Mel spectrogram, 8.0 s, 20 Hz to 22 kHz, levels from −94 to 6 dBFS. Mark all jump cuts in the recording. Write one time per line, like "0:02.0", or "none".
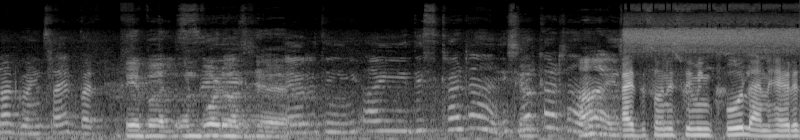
0:06.2

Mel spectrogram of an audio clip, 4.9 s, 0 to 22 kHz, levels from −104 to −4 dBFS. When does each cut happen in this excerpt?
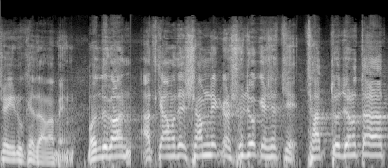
0:00.9
0:01.7
0:03.7

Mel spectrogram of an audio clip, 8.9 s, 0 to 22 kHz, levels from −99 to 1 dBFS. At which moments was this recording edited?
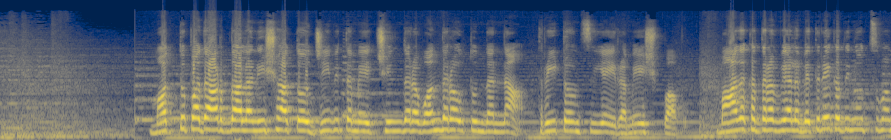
0:01.2

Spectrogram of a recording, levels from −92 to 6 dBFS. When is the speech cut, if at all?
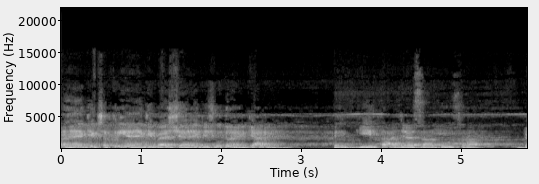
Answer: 0:03.4

